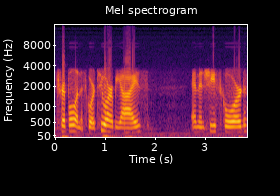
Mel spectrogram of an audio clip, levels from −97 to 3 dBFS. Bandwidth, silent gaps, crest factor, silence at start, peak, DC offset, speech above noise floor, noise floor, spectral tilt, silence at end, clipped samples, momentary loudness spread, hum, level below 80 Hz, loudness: 14.5 kHz; none; 14 dB; 0.05 s; -2 dBFS; under 0.1%; 35 dB; -50 dBFS; -3.5 dB/octave; 0 s; under 0.1%; 9 LU; none; -46 dBFS; -15 LUFS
